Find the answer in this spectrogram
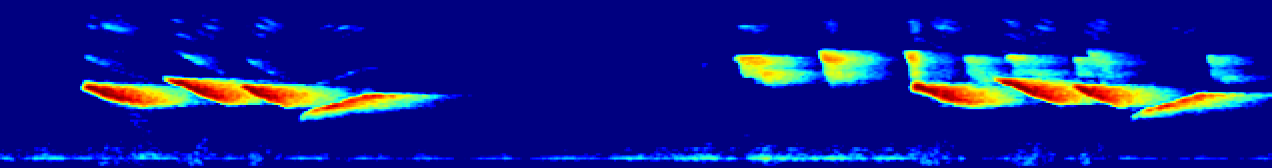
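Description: A Green-winged Saltator sings loud, clear whistled notes that slide downward, grouped in short phrases.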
